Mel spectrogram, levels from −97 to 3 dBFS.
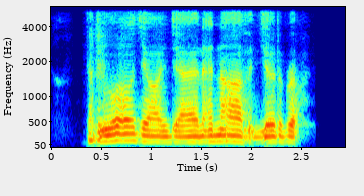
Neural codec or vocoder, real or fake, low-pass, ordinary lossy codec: codec, 16 kHz, 0.5 kbps, FunCodec, trained on Chinese and English, 25 frames a second; fake; 5.4 kHz; AAC, 48 kbps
